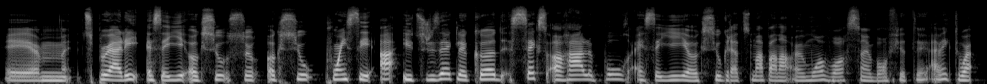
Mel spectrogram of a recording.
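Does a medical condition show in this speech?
No.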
